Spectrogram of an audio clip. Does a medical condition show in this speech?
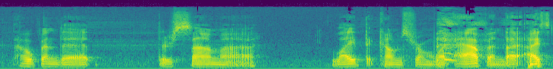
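Yes: Duchenne muscular dystrophy; terminal, progressive muscle disease, smuggled steroids in sixth grade, physical therapy; age 28, past usual life expectancy of 21, stem cell therapy in Costa Rica since about six years ago.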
